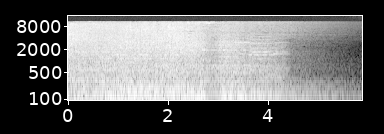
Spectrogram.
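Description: A huge beast roars loudly and the roar fades away.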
